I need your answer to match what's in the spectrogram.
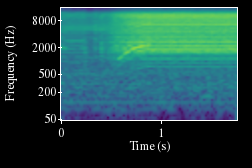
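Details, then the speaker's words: Sony HVR-M10U HDV tape deck after tape mechanism repair, fast forward on battery: motor whine climbs quickly then holds a clean steady high pitch with no grinding, ticking or catching; runs smoothly. "So, as you got the idea, there is no foreign noises, and just make sure it's off."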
